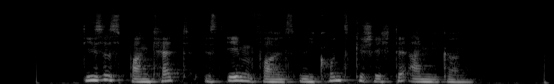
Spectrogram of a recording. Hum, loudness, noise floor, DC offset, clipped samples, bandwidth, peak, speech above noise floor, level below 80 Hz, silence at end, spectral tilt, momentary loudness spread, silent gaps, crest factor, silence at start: none; -38 LUFS; -73 dBFS; under 0.1%; under 0.1%; 11.5 kHz; -20 dBFS; 36 dB; -68 dBFS; 0.05 s; -6.5 dB/octave; 9 LU; none; 18 dB; 0.85 s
